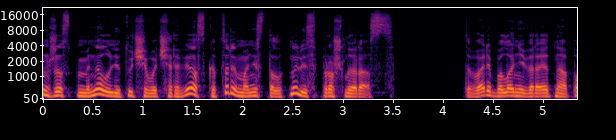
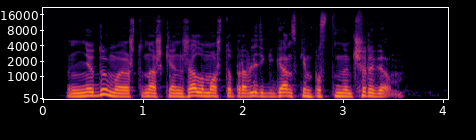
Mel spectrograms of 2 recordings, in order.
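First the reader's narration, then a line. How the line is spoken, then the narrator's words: Plain. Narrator (Russian): сказал Зориан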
